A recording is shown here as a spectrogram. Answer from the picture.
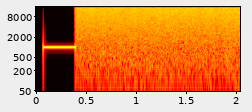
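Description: A brief steady 1 kHz test-signal beep, as played over television colour bars, cuts abruptly to loud hissing white-noise static like a television with no signal.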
